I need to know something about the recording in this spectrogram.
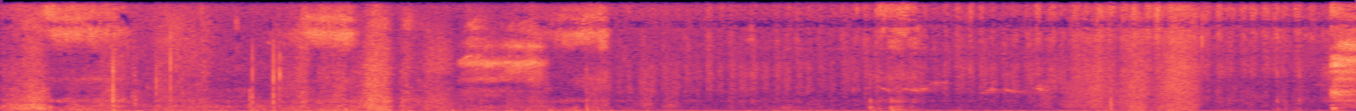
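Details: Sleeping domestic cat snoring loudly right beside the listener's ears: a steady, rough, low rumble of breathing continues throughout, with a few soft rustles and clicks.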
